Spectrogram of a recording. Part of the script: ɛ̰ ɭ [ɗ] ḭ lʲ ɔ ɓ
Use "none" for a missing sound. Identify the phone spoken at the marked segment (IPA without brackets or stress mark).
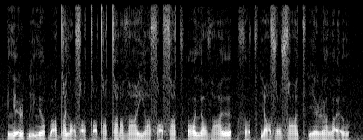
ɓ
